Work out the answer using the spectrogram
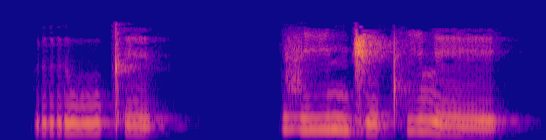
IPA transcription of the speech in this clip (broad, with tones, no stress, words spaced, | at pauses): ruː˨kʼɪ˨ | ziː˦nd͡ʒe˨tʰi˦leː˨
